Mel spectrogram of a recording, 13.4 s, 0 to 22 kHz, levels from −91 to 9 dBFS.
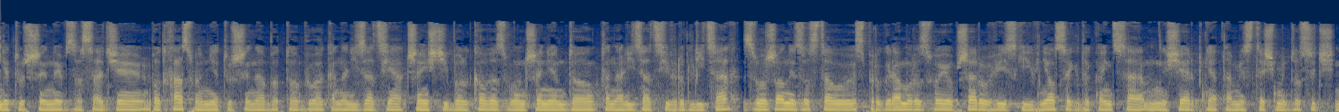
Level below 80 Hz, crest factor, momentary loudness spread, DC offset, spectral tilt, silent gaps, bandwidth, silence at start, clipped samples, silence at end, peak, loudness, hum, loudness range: -36 dBFS; 12 dB; 4 LU; 0.2%; -5 dB/octave; none; 10.5 kHz; 0 s; under 0.1%; 0 s; -2 dBFS; -15 LUFS; none; 2 LU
